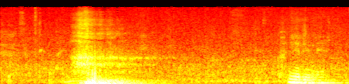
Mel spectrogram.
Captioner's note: questioner Sigh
